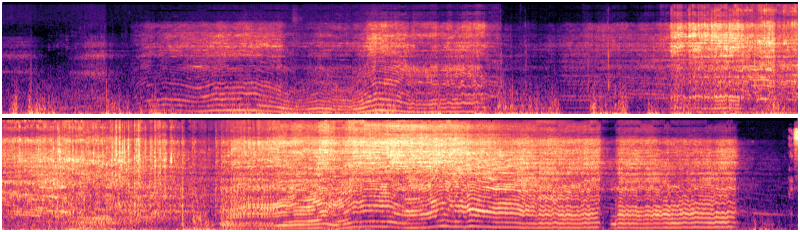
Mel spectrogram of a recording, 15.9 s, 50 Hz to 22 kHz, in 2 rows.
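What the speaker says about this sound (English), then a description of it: "he's gonna do it with his yz150f. Get up to third gear." A Yamaha YZ150F dirt bike revs hard and loud up close, its engine pitch climbing and dropping repeatedly as the rider shifts up through the gears, with some wind buffeting.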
